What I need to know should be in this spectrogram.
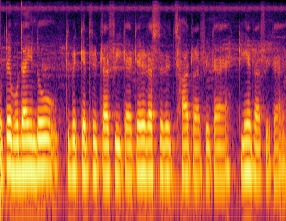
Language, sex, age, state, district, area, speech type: Sindhi, male, 18-30, Gujarat, Kutch, rural, spontaneous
